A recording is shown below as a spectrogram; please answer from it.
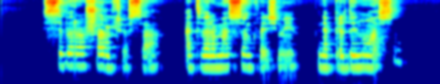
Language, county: Lithuanian, Vilnius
